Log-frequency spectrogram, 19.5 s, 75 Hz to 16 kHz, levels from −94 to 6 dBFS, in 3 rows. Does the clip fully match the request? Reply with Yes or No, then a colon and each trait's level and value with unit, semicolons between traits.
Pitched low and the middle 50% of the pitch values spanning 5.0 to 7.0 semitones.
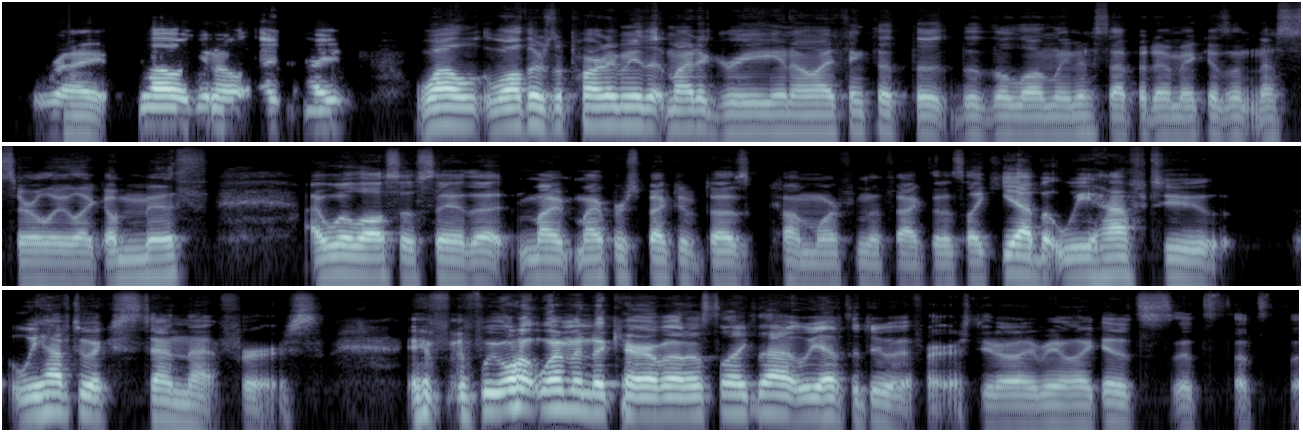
Yes: low, 115 Hz; average, 5.3 semitones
